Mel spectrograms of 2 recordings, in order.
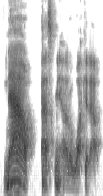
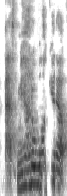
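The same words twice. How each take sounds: First: Said in the usual way. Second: Pitched-up repeat. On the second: Shown as a demonstration. Preacher urging the men again, higher and eager. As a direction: ask me how to walk it out much higher.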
